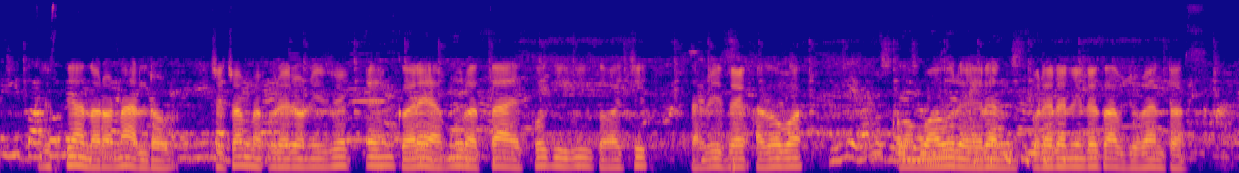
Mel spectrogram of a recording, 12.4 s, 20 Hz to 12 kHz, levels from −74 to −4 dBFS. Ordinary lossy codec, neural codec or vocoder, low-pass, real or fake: none; none; 10.8 kHz; real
